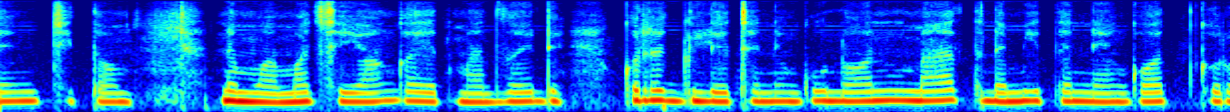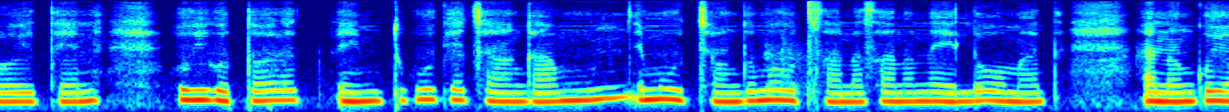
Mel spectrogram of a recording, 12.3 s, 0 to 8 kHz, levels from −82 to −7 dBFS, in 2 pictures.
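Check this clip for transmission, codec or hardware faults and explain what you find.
One fault runs through the whole recording. Aliasing, throughout: the sample rate was lowered, which fits a drop to 16 kHz, without an anti-aliasing filter, so content above 8 kHz folds back down as false tones, roughly 25 dB under the speech, making sibilants gritty and metallic.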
